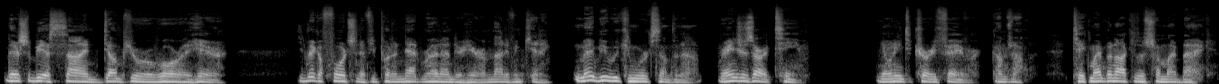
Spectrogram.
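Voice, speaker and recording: An actor playing an easygoing middle-aged frontier ranger and dad in a space video game, husky and raspy, with a wry, plain-spoken manner. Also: male voice, mid-range voice, brisk, a little mellow, no room sound, clean studio sound, natural voice. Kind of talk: video game character dialogue. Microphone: close, dry studio mic.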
